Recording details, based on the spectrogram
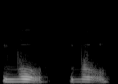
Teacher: যখন দম্মা বলছি, তখন অ্যাকচুয়ালি আমাদের লিপসটা রাউন্ড হতে হবে।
